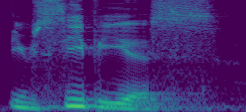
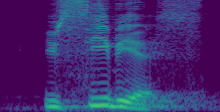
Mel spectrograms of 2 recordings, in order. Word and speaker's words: Eusebius: So this was recorded by a third century historian, a Christian historian named Eusebius. That's not how you pronounce it. But that we'll just keep going. Eusebius.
